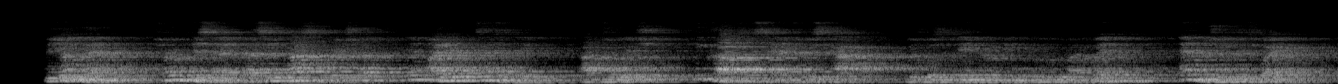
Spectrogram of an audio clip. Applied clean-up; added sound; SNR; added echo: none; none; none; reverberation time 2.2 s.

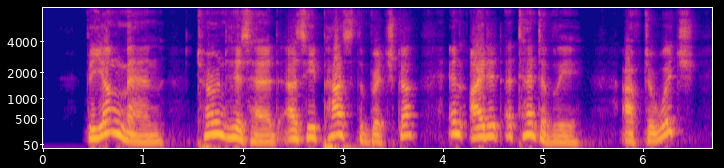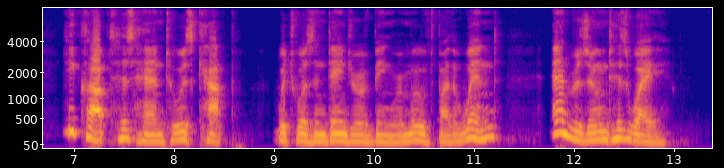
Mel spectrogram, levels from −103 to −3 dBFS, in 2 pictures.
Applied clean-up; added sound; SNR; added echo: none; none; none; none.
